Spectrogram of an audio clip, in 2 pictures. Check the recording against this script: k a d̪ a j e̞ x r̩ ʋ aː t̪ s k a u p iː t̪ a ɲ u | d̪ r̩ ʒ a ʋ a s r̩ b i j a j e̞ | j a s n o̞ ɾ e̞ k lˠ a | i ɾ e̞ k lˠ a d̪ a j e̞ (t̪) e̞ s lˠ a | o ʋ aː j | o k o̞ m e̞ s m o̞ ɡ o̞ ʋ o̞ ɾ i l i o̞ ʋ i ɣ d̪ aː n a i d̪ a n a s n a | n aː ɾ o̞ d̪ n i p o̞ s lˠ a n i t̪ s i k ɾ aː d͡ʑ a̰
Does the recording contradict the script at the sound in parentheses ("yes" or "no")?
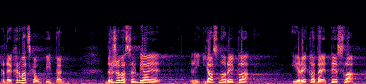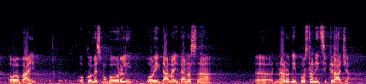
no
